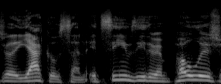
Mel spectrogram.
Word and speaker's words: Jacobson: supposed to be pronounced yakob son with a Y like Yakov it's really yakob son it seems either in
